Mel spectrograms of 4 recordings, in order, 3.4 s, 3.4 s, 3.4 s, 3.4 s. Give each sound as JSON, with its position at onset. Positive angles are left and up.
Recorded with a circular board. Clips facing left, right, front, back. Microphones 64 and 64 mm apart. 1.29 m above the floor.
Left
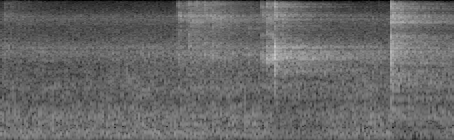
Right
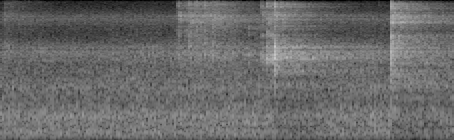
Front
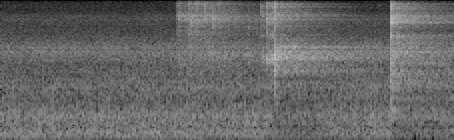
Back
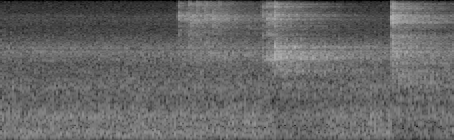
{"t": 1.3, "sound": "a camera shutter", "azimuth_deg": 0, "distance_m": 2.0}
